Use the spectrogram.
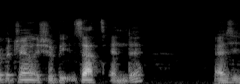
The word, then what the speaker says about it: Satzende: We could contrast it there, but generally it should be Satzende.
